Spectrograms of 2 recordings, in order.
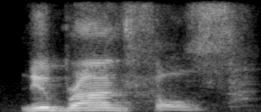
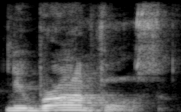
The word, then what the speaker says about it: New Braunfels: i was based in new brunsville's i don't know if i said that right you're close get close how do you say it new braunfels the brownfields and what's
